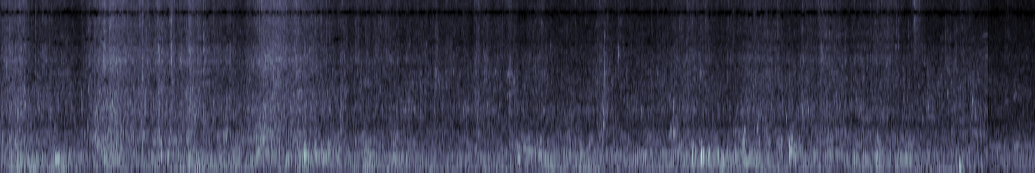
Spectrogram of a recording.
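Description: Water splashing as a man swims through a cold plunge pool, with the louder splashes in the first few seconds, then a quieter sloshing as he wades through the waist-deep water. Faint voices of onlookers underneath.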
